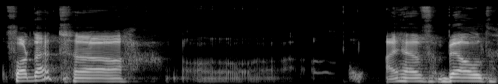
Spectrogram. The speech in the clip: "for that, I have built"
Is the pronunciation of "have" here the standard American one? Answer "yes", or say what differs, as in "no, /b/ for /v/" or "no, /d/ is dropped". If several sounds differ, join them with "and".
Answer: yes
